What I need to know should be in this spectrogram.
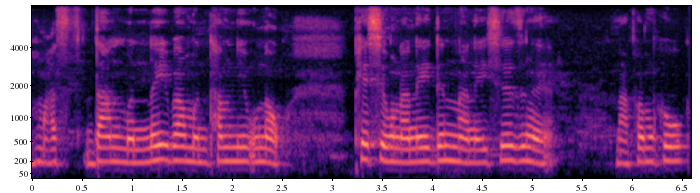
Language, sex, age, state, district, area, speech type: Bodo, female, 30-45, Assam, Udalguri, urban, spontaneous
